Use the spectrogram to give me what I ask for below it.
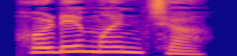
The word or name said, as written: ಹೊಡೆಮಂಚ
